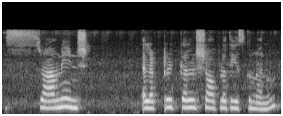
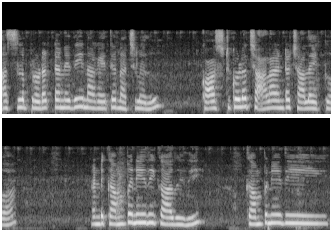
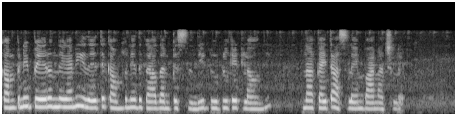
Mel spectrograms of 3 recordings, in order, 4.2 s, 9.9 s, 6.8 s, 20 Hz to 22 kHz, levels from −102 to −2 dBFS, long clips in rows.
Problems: constant background noise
